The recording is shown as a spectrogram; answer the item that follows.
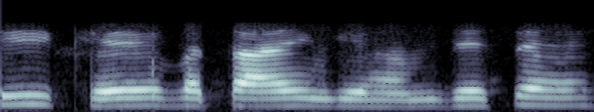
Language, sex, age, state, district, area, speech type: Hindi, female, 18-30, Uttar Pradesh, Prayagraj, rural, conversation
